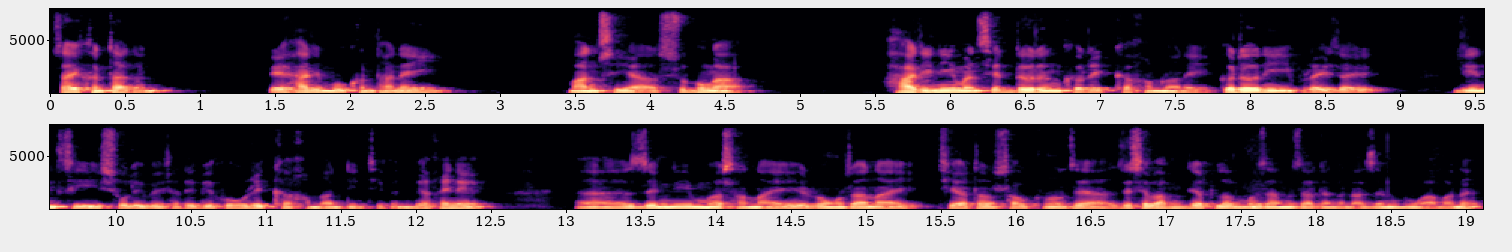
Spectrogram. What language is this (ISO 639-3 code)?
brx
